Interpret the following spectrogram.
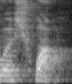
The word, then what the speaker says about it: it: So, the it doesn't change much, but often it can be reduced to awah. Awa is a very neutral vowel sound.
